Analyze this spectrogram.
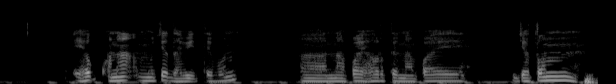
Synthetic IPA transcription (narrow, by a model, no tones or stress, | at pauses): ɛɦɔp̚kʰɔnaʔmut͡ʃɛt̪̚d̪ʱəbit̪̚ˀt̪ɛbɔn | napajɦɔɾt̪ɛnapaj | d͡ʒɔt̪ɔn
